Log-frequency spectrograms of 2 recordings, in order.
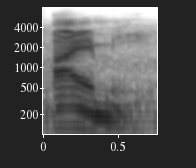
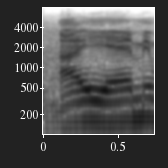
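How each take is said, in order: First: I am is contracted into one syllable. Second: I am is said as two full words.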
